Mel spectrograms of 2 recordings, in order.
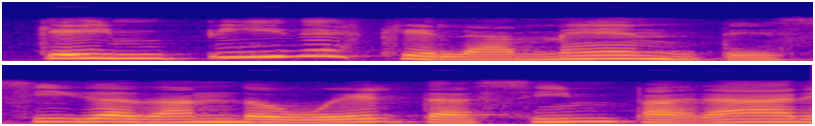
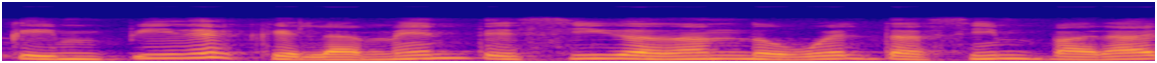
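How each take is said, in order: First: The sentence is read slowly. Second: The sentence is read quickly. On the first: "lo voy a leer más lento" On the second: "Ahí lo leí muy rápido"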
